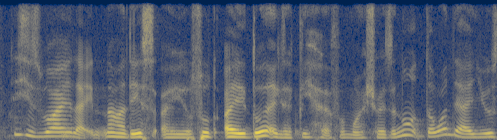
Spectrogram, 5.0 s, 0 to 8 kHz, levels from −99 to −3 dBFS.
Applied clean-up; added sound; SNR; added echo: none; none; none; none.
